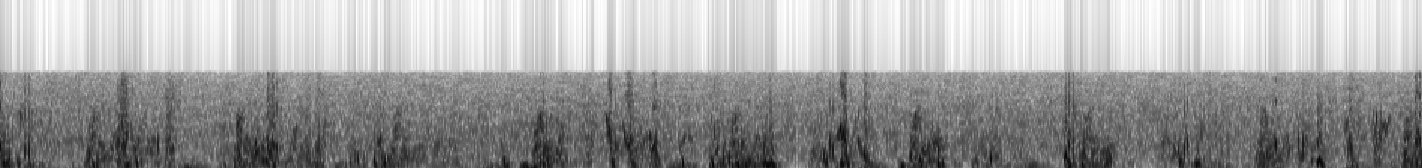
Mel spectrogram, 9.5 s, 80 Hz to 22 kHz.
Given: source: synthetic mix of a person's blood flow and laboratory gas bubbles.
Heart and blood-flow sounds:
Doppler ultrasound of blood flow; precordium
0.00-0.26 s: bubbles
0.76-0.98 s: bubbles
1.02-1.19 s: bubbles
1.67-1.94 s: bubbles
2.02-2.19 s: bubbles
2.29-2.63 s: bubbles
3.33-3.46 s: bubbles
3.58-4.63 s: bubbles
4.73-5.21 s: bubbles
5.46-5.84 s: bubbles
6.12-6.33 s: bubbles
6.46-6.65 s: bubbles
7.08-7.26 s: bubbles
7.34-7.45 s: bubbles
7.83-8.05 s: bubbles
8.47-8.55 s: bubbles
8.62-8.86 s: bubbles
8.95-9.38 s: bubbles
9.40-9.49 s: bubbles
From the record:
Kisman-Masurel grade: 243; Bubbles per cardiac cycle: several, 3 to 8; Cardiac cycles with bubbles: 100%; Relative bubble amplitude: loud (0.450 to 0.775); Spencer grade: 3 (all of the cardiac periods contain showers or single bubble signals, but not dominating or overriding the cardiac motion signals); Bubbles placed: anywhere in the cardiac cycle

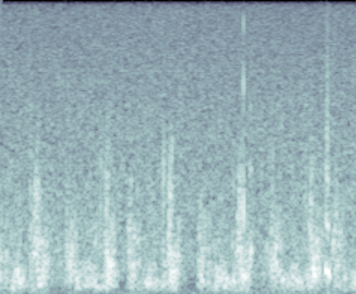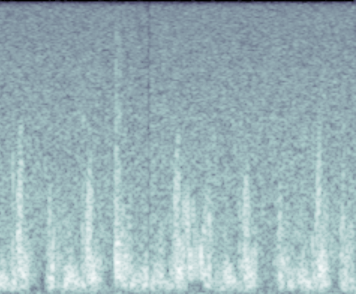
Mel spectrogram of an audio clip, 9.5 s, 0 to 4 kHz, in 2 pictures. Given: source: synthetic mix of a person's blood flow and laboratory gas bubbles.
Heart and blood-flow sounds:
Doppler ultrasound of blood flow; precordium
3.22-3.30 s: bubbles
3.33-3.39 s: bubbles
4.31-4.44 s: bubbles
6.27-6.42 s: bubbles
7.10-7.58 s: bubbles
From the record:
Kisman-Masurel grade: 123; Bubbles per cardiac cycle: 1 to 2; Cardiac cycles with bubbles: 10 to 50%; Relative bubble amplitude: loud (0.450 to 0.775); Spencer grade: 2 (many but less than half of the cardiac periods contain bubble signals, singularly or in groups); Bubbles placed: anywhere in the cardiac cycle

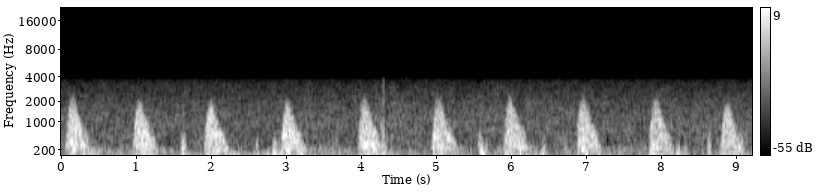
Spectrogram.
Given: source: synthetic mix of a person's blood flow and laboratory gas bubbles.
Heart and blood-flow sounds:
Doppler ultrasound of blood flow; subclavian vein
4.24-4.35 s: bubbles
From the record:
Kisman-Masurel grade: 111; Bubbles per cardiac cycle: 1 to 2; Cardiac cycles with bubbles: 1 to 10%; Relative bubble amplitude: barely perceptible (0.100 to 0.250); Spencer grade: 1 (occasional bubble signal discernible with the cardiac motion signal, with majority of cardiac periods free of bubbles); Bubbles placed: anywhere in the cardiac cycle

